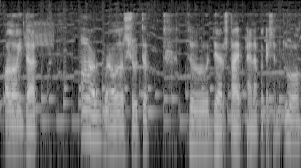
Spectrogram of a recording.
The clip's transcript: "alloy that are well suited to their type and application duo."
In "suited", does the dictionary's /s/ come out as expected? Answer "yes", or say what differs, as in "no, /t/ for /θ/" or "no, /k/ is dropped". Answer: no, /ʃ/ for /s/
